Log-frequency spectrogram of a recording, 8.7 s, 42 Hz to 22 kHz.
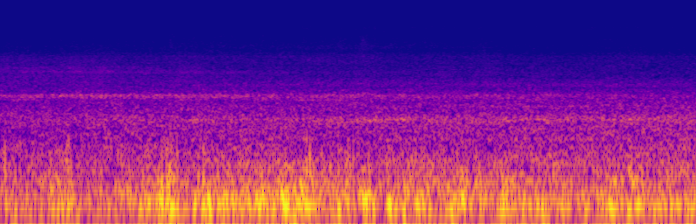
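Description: JR E231-0 series electric commuter train pulling away from the platform. A steady rumble of its wheels on the rails, loudest a couple of seconds in, with a faint steady high tone above it.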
